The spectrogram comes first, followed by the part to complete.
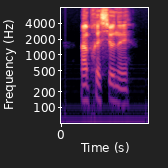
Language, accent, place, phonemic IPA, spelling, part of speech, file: French, France, Lyon, /ɛ̃.pʁɛ.sjɔ.ne/, impressionner, verb, LL-Q150 (fra)-impressionner.wav
- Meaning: to impress, to wow, to awe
